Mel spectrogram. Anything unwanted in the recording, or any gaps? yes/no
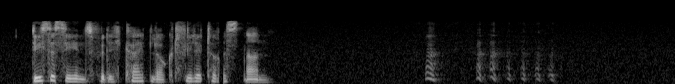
yes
